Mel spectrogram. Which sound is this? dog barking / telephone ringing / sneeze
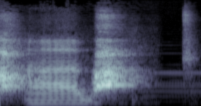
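dog barking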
